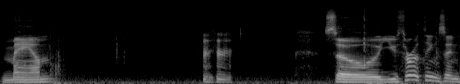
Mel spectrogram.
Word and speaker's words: MAM: has the zunis this is the man it's pronounced ma'am so you throw things in here it destroys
